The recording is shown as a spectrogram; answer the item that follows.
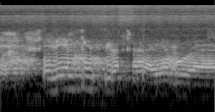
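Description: Speech: a man talking, heard through the thin, compressed sound of a live video call.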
